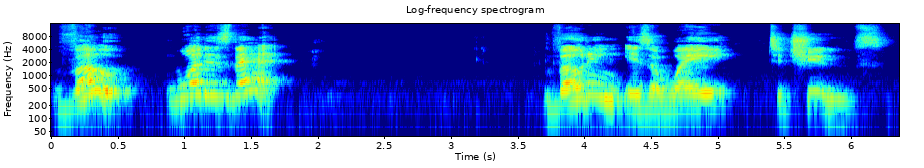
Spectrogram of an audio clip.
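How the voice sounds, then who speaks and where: A woman's voice: medium pitch, big pitch swings, extremely slow. A woman voicing chatty pet dogs in a children's picture book, asking curious questions and explaining things simply. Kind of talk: children's storybook read-aloud.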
